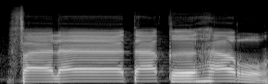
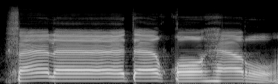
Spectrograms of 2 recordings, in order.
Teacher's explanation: Bunyi qof-nya tebal, Bunda, Abang, Kakak ya.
